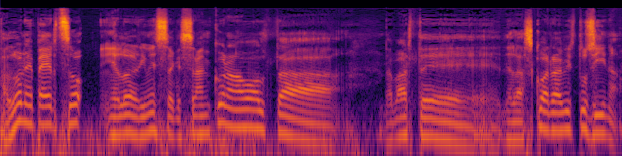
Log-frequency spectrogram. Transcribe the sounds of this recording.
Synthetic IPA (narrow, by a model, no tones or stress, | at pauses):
pa̰lːoːnepɛrt̪soealːoːɾaaɾimesːak̟esːaɾaːŋkoːɾaunavɔlt̪a | d̪apart̪ed̪elːaskwaːd̪ɾavirt̪usiːna̰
